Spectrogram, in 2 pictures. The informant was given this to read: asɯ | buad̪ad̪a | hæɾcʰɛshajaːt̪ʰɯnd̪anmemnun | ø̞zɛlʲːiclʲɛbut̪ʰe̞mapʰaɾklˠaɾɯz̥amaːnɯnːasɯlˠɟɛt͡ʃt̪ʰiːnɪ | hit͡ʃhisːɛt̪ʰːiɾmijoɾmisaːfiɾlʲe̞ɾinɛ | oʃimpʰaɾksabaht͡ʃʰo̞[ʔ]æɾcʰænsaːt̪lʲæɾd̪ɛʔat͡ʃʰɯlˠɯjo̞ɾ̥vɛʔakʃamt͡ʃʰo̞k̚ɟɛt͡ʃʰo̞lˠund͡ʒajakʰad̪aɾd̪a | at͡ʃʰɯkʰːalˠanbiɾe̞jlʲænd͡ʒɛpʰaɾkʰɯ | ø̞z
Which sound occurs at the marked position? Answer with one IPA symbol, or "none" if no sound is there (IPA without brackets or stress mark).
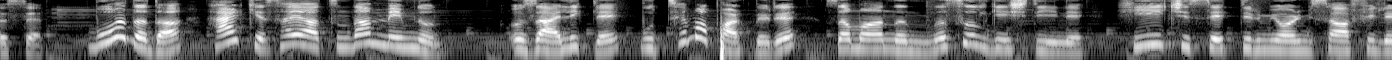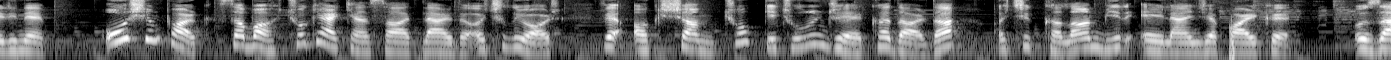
k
